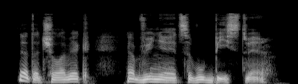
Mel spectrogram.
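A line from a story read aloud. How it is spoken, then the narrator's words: Calm reply. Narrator (Russian): спокойно ответил мамелюк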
